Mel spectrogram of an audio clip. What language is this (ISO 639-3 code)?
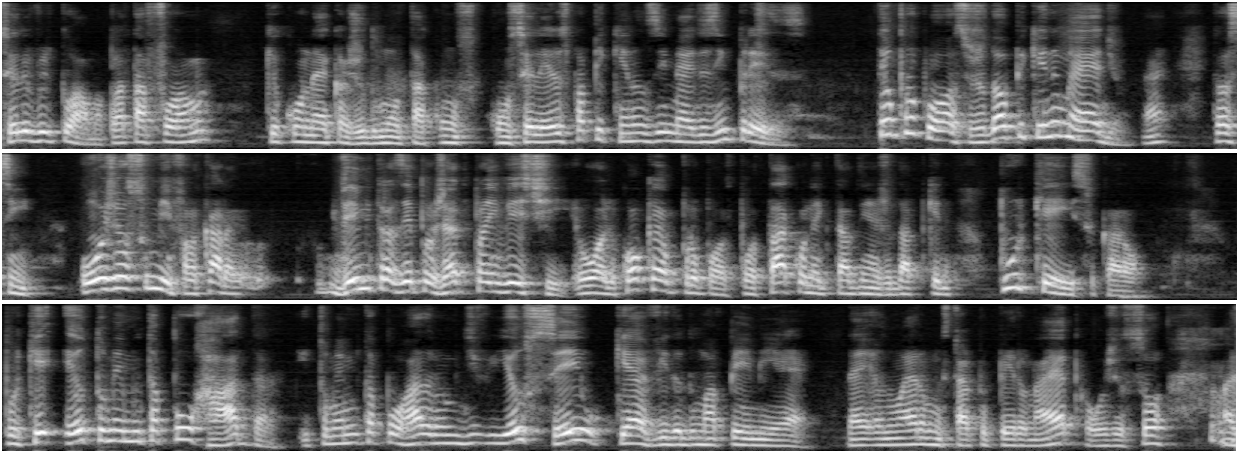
por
